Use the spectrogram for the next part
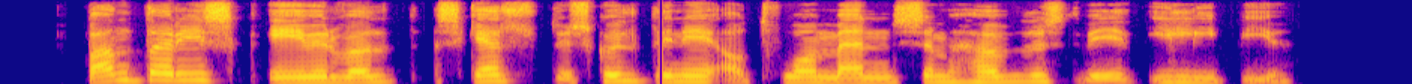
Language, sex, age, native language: Icelandic, male, 20-29, Icelandic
